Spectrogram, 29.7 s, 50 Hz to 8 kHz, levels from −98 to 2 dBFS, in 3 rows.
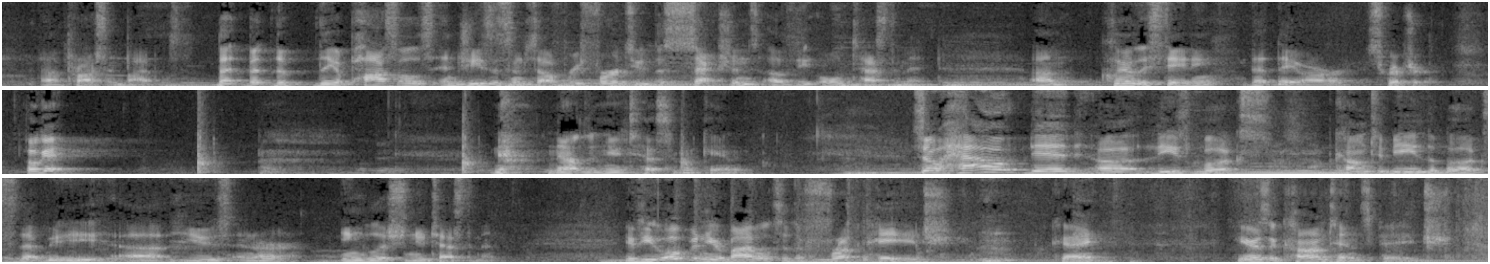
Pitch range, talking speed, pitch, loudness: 115-150 Hz, 135 wpm, 130 Hz, -26 LUFS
